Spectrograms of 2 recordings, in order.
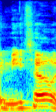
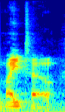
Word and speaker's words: Mito: apologize for that I I used to say Mito and be some couple people corrected me instead is supposed to be my toe and I start saying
